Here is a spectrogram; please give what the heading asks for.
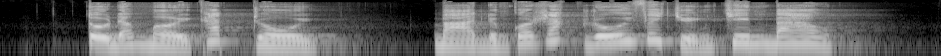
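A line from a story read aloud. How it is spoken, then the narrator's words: Shouting. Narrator (Vietnamese): Ông Mười ... quát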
